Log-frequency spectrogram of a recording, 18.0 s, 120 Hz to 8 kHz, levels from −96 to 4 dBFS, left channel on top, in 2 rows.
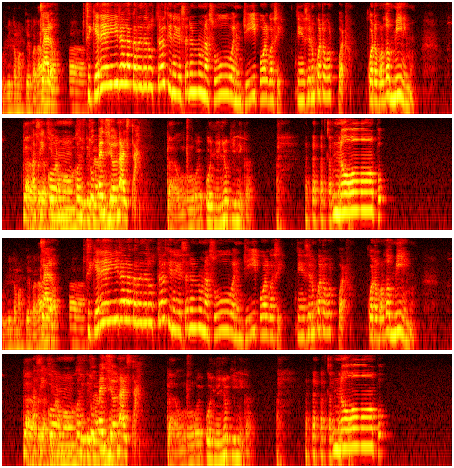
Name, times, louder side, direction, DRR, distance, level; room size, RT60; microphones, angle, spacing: voice 1, 0.0-1.7 6.1-6.4 9.4-11.5 12.3-14.0 14.5-14.8 15.2-15.6, left 1 dB, 50° left, 1.5 m, -28 dB
voice 2, 1.7-5.6 5.9-7.0 7.3-8.2 9.6-11.7 15.6-16.6, left 4 dB, 80° left, 0.6 m, -22 dB
9.3 x 4.4 x 3.5 m
head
